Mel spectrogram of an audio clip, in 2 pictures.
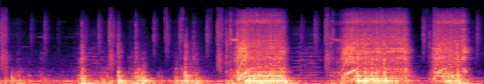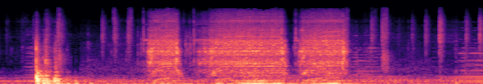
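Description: Cordless drill/driver running in three short bursts, the longest near the end, as it backs screws out of a boat deck to free the center console. Background music with a steady beat plays underneath.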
